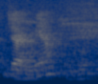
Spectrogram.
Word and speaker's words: Yagna: Y el quinto es el Rishi Yagna, se pronuncia Yagna, y es estar agradecido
